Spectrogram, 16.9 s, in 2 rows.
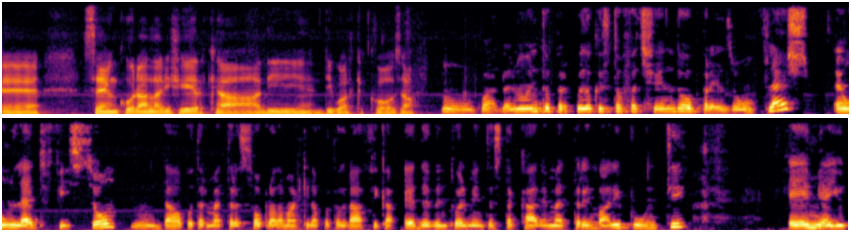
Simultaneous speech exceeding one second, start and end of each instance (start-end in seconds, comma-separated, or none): none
